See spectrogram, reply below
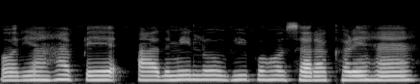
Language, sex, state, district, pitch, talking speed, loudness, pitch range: Hindi, female, Jharkhand, Palamu, 200 Hz, 140 wpm, -15 LUFS, 200-210 Hz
